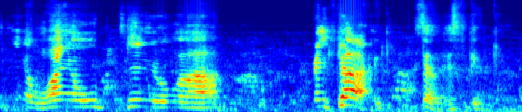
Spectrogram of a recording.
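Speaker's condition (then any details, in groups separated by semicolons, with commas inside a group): Cerebral palsy; legs affected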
